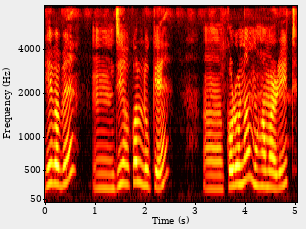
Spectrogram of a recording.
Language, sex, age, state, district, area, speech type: Assamese, female, 18-30, Assam, Dibrugarh, rural, spontaneous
